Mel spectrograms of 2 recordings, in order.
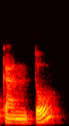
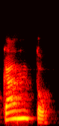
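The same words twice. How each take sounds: First: "cantó" slowly, rising onto a stressed -tó; stress on last syllable. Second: "canto" stressed on CAN-, falling off on -to; stress on first syllable. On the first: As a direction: lean on the final syllable of "cantó", can-TÓ. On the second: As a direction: punch the opening syllable of "canto". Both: Shown as a demonstration. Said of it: "vean la diferencia".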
